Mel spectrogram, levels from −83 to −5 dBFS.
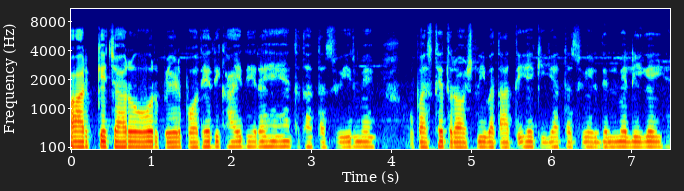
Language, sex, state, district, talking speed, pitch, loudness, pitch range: Hindi, male, Uttar Pradesh, Lalitpur, 190 wpm, 115 Hz, -22 LUFS, 110-115 Hz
